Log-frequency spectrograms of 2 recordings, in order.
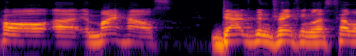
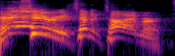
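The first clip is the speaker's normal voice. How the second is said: pitched-up shouting in a fifties dad voice; 8 semitones higher than usual. Playing a fifties dad ordering a voice assistant around: imitating a fifties dad yelling. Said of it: "closest I'll ever become to being a fifties dad".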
